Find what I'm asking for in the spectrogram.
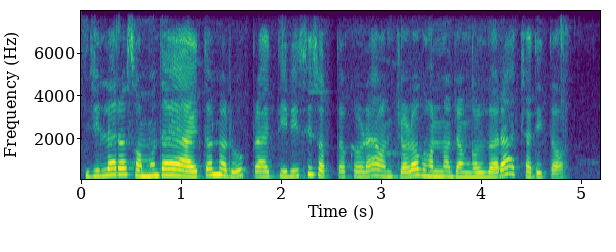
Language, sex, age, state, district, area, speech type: Odia, female, 30-45, Odisha, Kendrapara, urban, read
